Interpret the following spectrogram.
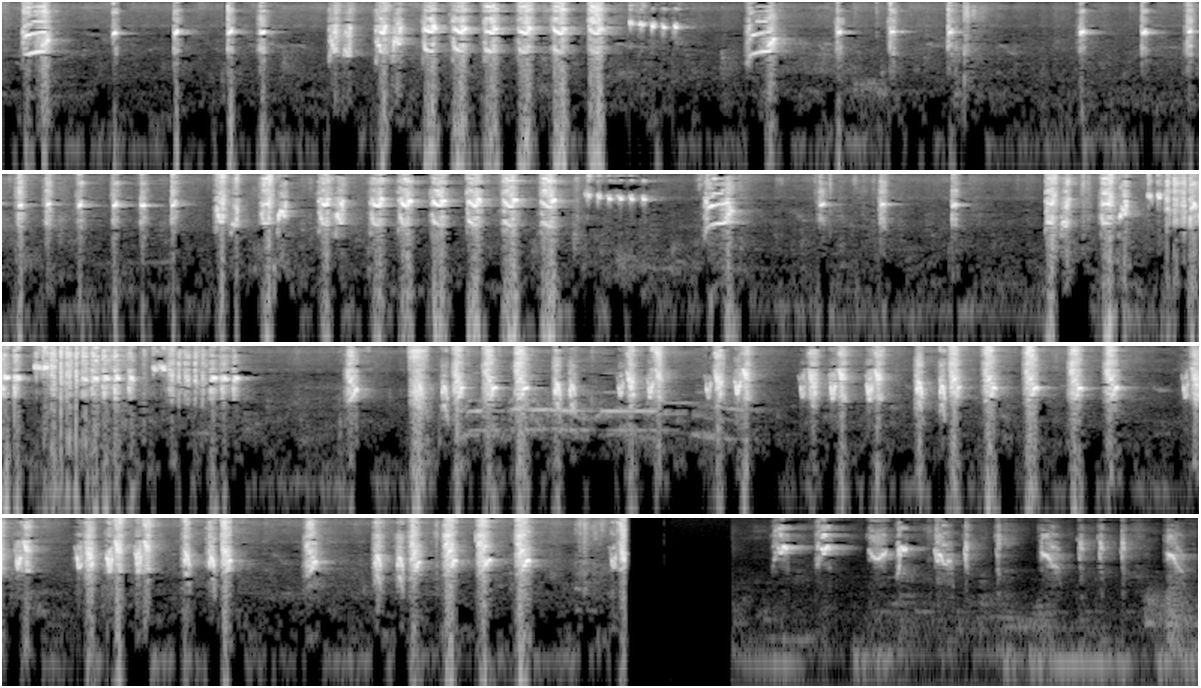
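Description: Caged long-tailed shrike (cendet) singing hard: rapid runs of sharp, high, clipped notes in bursts of a second or two, with short pauses between. About halfway through comes a harsher, grating stretch of about two seconds, and the song stops a couple of seconds before the end.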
